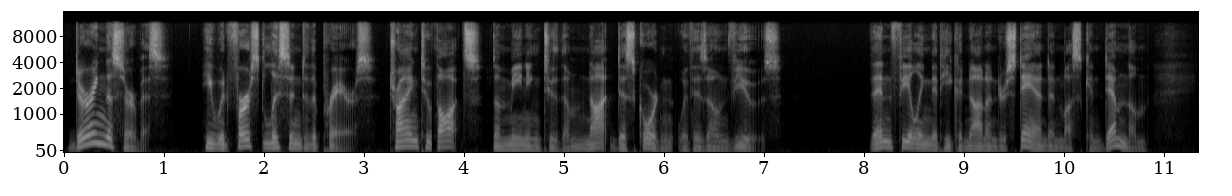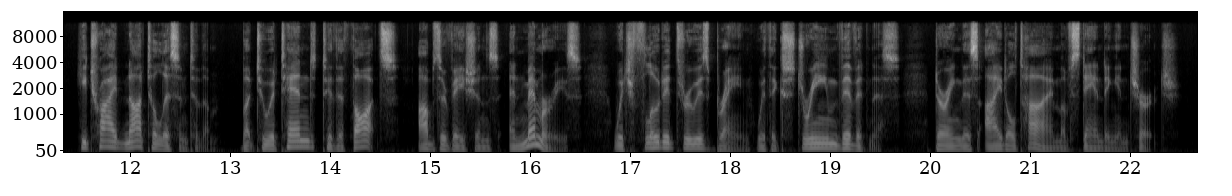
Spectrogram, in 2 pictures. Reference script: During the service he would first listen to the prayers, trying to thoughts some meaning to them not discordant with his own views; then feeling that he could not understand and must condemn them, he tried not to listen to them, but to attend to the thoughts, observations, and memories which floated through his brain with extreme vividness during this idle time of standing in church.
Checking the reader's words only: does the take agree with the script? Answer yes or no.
yes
